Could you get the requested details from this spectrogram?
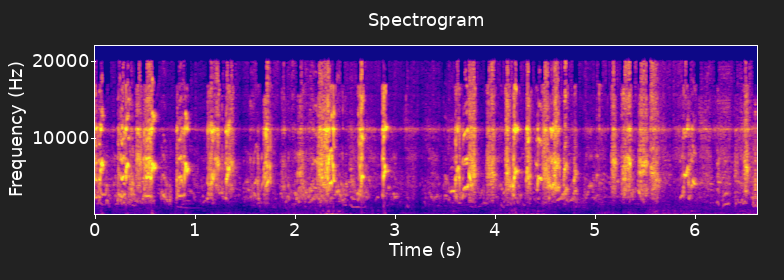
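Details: High, busy chatter from a colony of budgerigars kept outdoors, with many overlapping chirps, warbles and short squawks rising and falling in loudness.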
